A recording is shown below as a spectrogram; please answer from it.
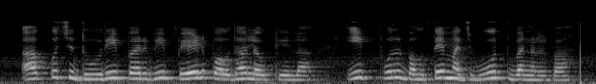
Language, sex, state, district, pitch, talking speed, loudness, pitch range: Bhojpuri, female, Bihar, Gopalganj, 260 Hz, 140 wpm, -25 LUFS, 225-295 Hz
